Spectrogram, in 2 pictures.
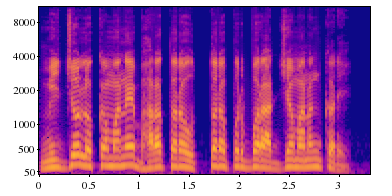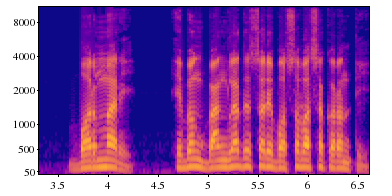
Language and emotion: Odia, neutral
